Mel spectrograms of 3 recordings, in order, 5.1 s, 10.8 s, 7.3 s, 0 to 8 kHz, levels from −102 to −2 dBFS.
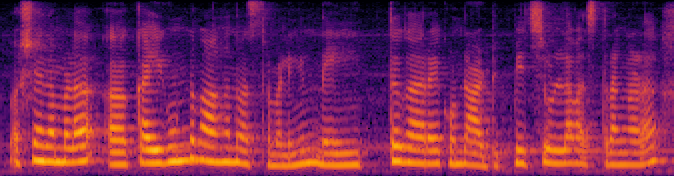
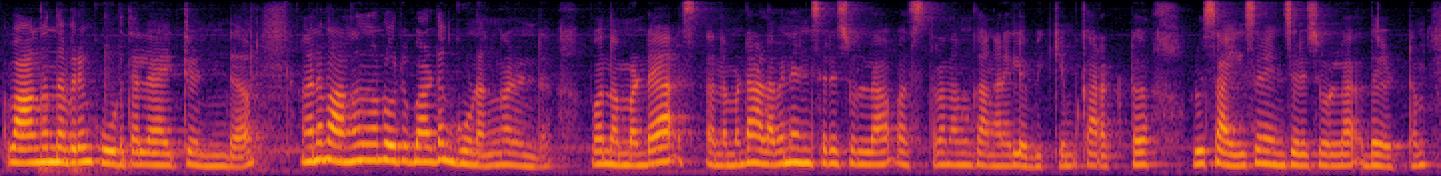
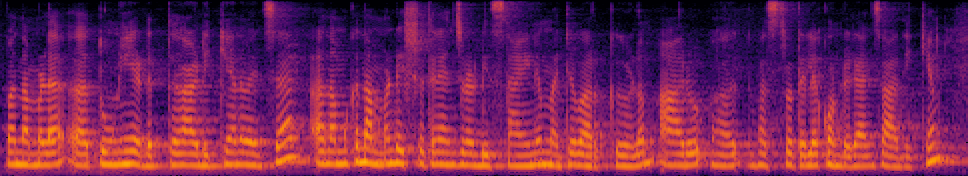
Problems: none marked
